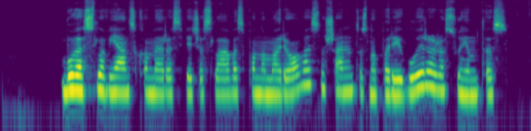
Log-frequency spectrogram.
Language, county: Lithuanian, Vilnius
